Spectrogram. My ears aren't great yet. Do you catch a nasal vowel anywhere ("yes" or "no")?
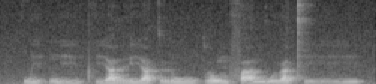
no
